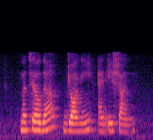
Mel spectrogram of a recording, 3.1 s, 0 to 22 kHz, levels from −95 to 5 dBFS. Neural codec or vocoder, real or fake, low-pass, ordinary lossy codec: autoencoder, 48 kHz, 32 numbers a frame, DAC-VAE, trained on Japanese speech; fake; 5.4 kHz; none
